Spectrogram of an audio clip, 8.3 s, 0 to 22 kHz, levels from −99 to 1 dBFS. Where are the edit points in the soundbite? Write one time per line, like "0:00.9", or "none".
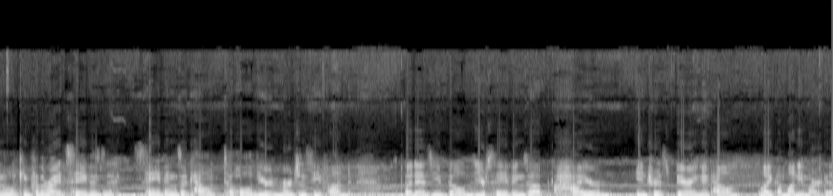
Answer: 0:04.0
0:05.5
